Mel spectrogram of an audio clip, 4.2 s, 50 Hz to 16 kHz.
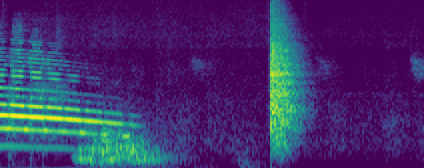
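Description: A comedic sound effect: one sustained tone slides slowly downward and fades out over the first second and a half. About 2.7 seconds in comes a single short, sharp crack.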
